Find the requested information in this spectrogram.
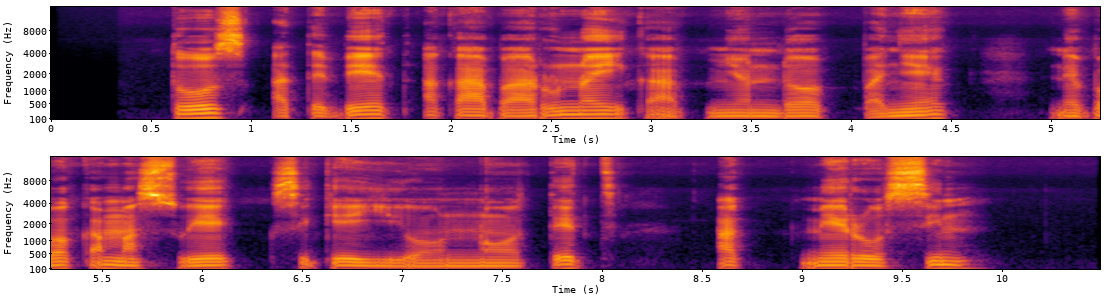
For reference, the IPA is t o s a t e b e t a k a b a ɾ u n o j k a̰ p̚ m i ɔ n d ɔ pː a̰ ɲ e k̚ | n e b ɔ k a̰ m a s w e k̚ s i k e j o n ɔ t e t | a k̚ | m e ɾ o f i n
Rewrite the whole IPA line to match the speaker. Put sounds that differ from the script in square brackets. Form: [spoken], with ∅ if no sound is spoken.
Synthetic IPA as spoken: t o s a t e b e t a k a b a ɾ u n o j k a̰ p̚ m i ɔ n d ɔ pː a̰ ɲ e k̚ | n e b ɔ k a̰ m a s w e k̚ s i k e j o n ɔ t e t | a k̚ | m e ɾ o [s] i n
